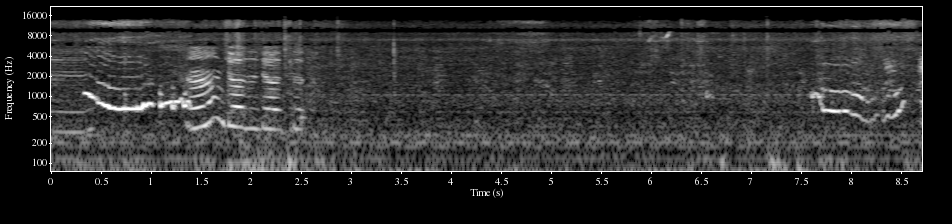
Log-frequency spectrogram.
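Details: Papillon named Papi-chan under treatment at a Nagoya animal clinic, receiving inhalation and oxygen therapy; thin, wavering whines rise and fall in two bursts, at the start and near the end, over steady machine hum with soft music and a calm human voice.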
